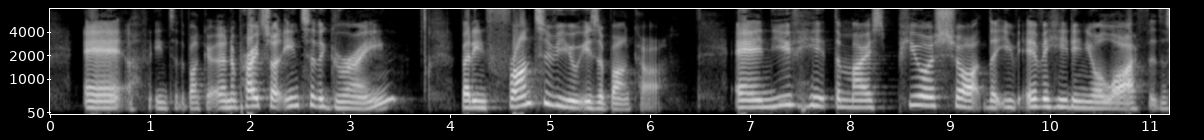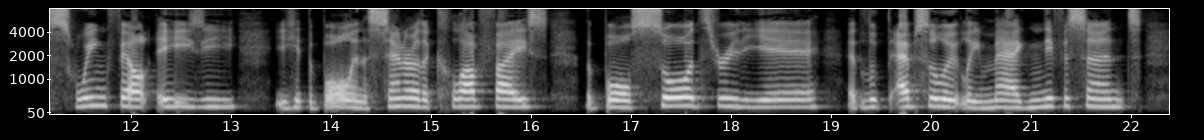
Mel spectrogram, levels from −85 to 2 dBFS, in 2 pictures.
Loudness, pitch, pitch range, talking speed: -15 LUFS, 215 Hz, 195-230 Hz, 155 wpm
